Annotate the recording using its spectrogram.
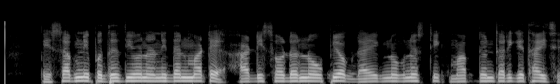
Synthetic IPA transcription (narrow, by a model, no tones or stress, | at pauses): bʱɛsabnipəd̪ʱːət̪̬ionanid̪ənmaʈeaɖisɔɾɖəɾnoupjoɡɖajəɡnoɡnosʈikmap̚d̪ənt̪əɾik̬et̪ʰajt͡ʃʰe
